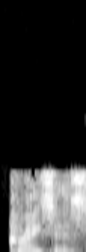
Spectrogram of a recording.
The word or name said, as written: crisic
